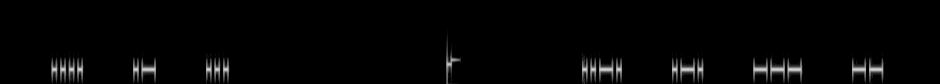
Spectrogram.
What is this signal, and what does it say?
Morse code, heard as a keyed tone, about 28 wpm, spaced as for 13 wpm, 690 Hz. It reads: HAS FROM
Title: 4x Character Spacing - Top 100 Words - 28wpm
